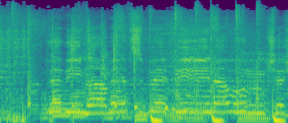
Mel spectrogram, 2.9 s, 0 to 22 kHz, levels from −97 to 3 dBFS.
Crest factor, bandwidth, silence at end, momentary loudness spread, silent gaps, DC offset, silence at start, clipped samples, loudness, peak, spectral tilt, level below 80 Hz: 10 dB; over 20 kHz; 0 s; 3 LU; none; under 0.1%; 0 s; under 0.1%; -11 LUFS; 0 dBFS; -4 dB/octave; -18 dBFS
